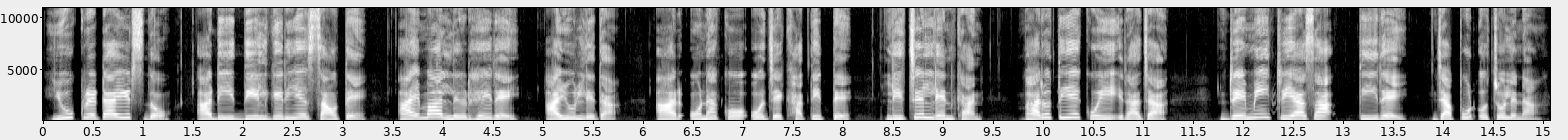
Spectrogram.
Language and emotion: Santali, neutral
